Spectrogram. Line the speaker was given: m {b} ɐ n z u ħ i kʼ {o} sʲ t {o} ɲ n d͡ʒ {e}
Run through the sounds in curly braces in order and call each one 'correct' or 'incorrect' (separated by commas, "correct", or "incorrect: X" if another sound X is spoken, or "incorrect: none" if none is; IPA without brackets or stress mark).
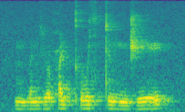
correct, correct, correct, correct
